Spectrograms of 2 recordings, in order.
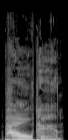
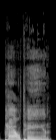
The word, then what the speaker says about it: Powhatan: The townsfolk tended to slur the three syllables into two, which I tried in my Yankified way, Powhatan. After being corrected several times, I finally threw caution to the wind and twanged up my pronunciation to sound like them, Powhatan.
